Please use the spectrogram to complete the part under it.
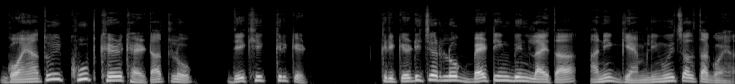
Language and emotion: Goan Konkani, neutral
